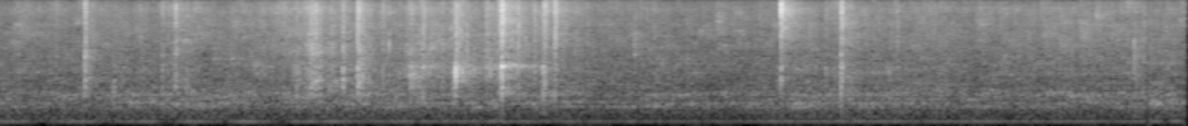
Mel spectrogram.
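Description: Soft beads squish and crackle between fingers.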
